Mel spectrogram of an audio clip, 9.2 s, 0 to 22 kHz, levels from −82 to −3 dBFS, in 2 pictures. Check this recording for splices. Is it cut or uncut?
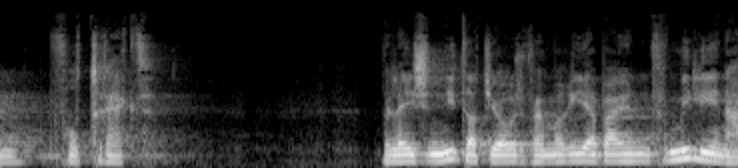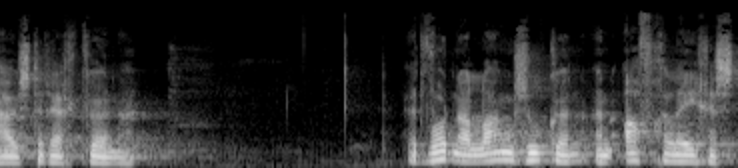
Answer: uncut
